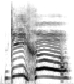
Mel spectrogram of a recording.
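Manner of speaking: very high, drawn-out jubilant cry; joyful shout. A narrator's reading. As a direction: cry out the great news at the top of the voice. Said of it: "radostně volal". (jásavý, vysoký výkřik)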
